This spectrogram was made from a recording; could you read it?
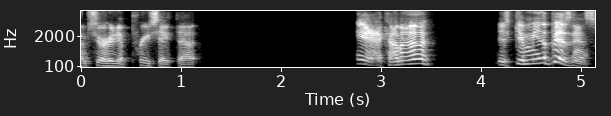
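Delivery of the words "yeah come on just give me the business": put-on old-time 1950s tough-guy gangster voice. Suggesting how to talk if pulled over by the cops, in a 1950s gangster voice. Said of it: "Talk like a 1950s gangster".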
